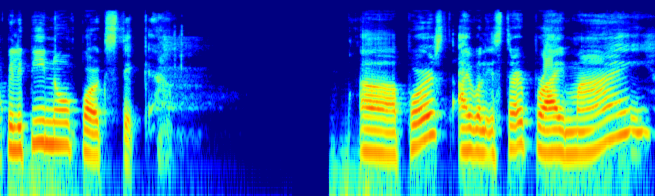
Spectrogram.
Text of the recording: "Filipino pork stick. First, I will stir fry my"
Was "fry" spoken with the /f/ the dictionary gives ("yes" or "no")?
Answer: no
